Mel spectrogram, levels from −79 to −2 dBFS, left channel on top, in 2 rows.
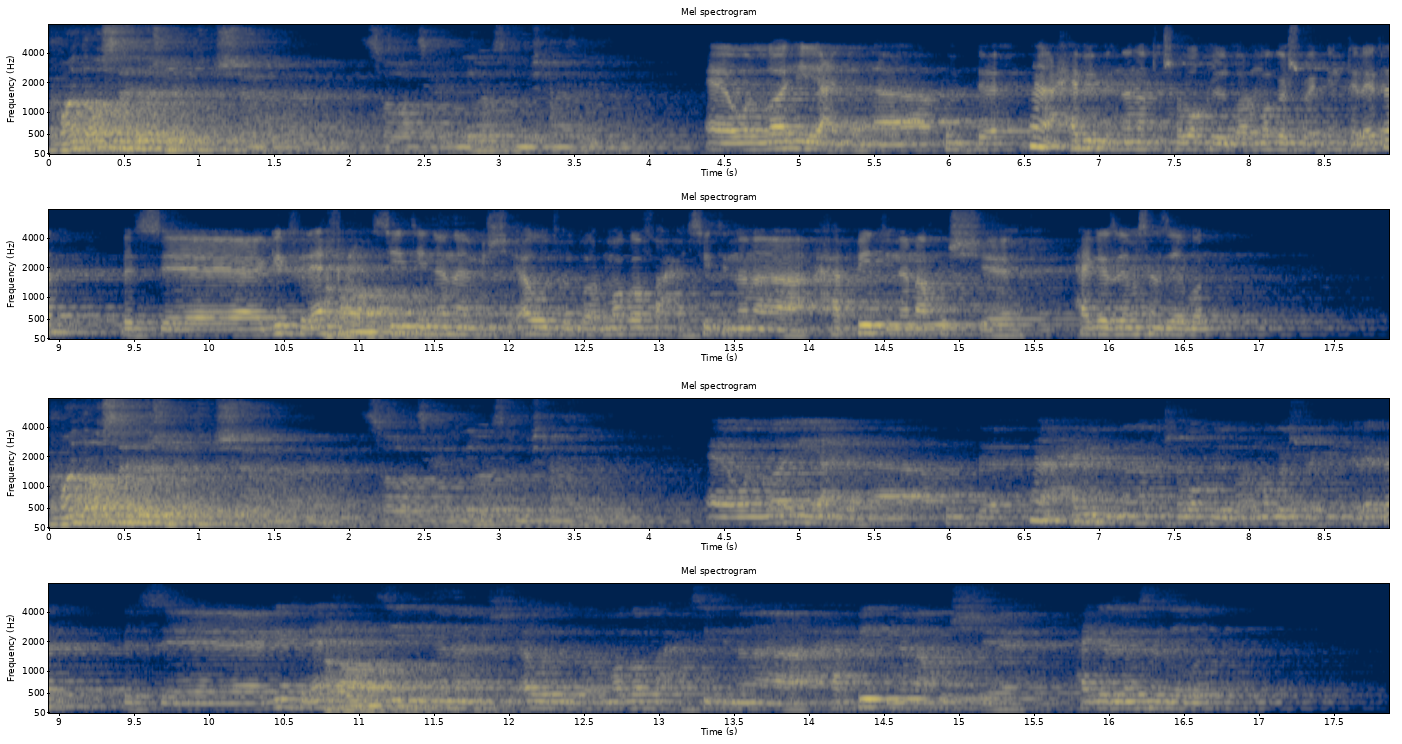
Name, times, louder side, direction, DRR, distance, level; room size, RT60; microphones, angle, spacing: voice 1, 0.0-3.7 10.8-11.1, equal, ahead, -8 dB, 1.1 m, -27 dB
voice 2, 4.4-9.1 9.4-16.6, left 4 dB, 80° left, 6 dB, 0.4 m, -29 dB
7.5 x 5.1 x 4.4 m, 2.8 s
head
